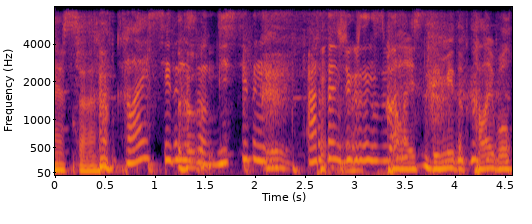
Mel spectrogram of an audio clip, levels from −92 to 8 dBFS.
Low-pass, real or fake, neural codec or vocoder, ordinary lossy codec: 7.2 kHz; real; none; Opus, 64 kbps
